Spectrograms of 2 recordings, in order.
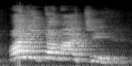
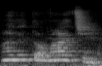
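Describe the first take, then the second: First: Loud, slow sing-song vendor call; rhyming market barker. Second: Soft fading vendor call; quiet. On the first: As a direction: holler the tomatoes across the market. Loud vendor call vs quiet repeat. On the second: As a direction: let the call die away softly. Barker call fades to quiet. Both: Acted.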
